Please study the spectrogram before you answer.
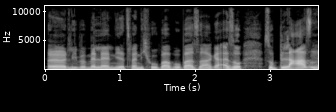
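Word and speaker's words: Hubba Bubba: Heißt das eigentlich wirklich Huba Buba oder ist es einfach falsch ausgesprochen? So ein bisschen so wie Mirakel. – Naja, das ist amerikanisch. Wahrscheinlich heißt es Haba also Baba. Es Haba Baba, ja.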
